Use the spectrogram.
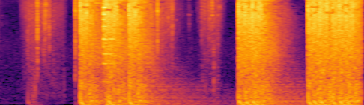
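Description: Burst-mode gunfire in PUBG Mobile: a faint short rattle, then a loud sustained volley of automatic shots, a pause, and two more loud close bursts.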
